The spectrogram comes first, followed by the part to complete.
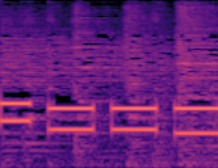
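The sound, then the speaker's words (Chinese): Four short electronic keypad tones in a quick, steady sequence, each a bright dual-pitched beep separated by brief gaps, with a low hum underneath: a phone number being dialed in an office to call a teacher. “我们这就给赵老师打电话。”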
